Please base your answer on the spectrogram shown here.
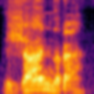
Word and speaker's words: genre: This is pronounced as genre. Parang may letter G tapos Z ang kasunod.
